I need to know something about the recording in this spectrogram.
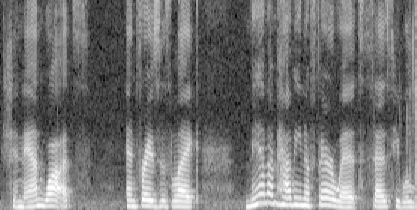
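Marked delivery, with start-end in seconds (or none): none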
